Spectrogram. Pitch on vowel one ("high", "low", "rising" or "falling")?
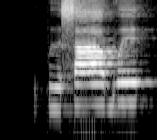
low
